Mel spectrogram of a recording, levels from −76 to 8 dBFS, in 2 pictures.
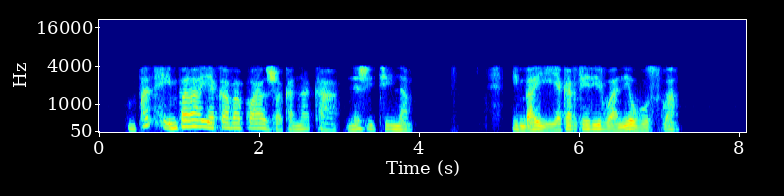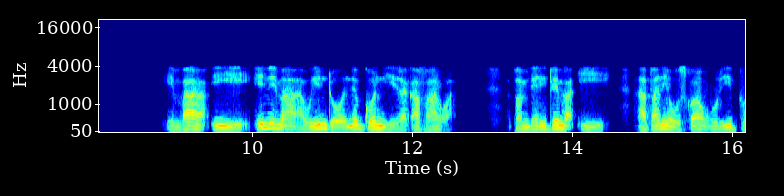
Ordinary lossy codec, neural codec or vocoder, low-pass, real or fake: AAC, 16 kbps; codec, 16 kHz in and 24 kHz out, 0.8 kbps, FocalCodec, streaming, 65536 codes; 7.2 kHz; fake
